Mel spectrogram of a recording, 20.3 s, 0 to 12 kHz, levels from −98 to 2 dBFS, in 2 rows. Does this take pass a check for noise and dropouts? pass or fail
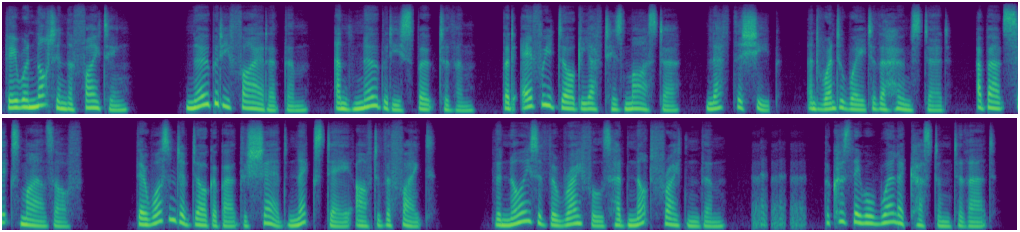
fail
